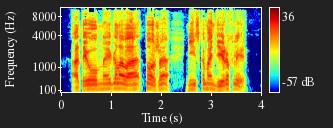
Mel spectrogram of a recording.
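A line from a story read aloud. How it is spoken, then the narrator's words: Shouted. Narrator (Russian): выкрикнул он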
